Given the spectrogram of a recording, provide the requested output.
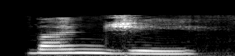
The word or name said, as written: bungy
